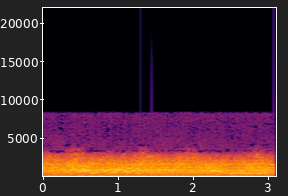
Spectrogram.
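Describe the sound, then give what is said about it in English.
A baseball crowd at an All-Star game applauds New York Giants manager Mel Ott as he comes up to pinch hit, in a dense, continuous wash of clapping and cheering that stays loud and even for the whole stretch, with a low steady hum underneath. “Ott is getting a great hand from the crowd.”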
